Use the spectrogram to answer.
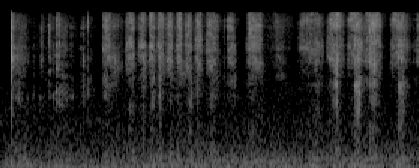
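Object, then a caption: Pair of thin wooden chopsticks. A pair of thin, solid wooden chopsticks is rubbed together lengthwise by the fingers, giving soft, bright scraping strokes. The strokes come in a quick, rhythmic series of short rasps, with a faint sharp tick at the start and very little low end.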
